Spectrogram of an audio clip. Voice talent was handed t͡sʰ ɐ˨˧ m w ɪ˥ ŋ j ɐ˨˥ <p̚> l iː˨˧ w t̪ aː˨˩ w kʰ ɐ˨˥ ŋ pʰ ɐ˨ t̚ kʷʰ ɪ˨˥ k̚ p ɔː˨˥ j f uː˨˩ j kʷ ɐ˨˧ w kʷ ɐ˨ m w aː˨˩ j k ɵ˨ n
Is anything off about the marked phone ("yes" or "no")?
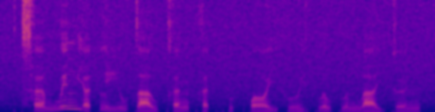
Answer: yes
